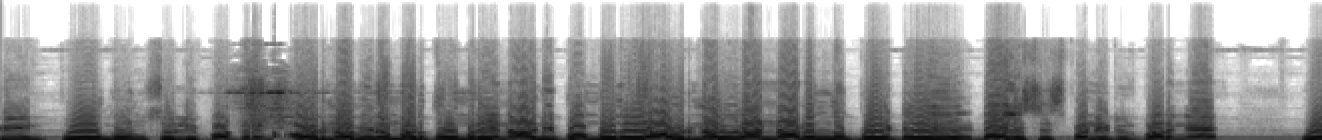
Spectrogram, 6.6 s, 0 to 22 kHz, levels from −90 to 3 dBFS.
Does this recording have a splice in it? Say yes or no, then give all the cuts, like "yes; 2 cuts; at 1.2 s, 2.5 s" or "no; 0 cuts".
yes; 1 cut; at 1.4 s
